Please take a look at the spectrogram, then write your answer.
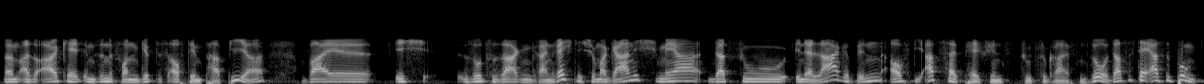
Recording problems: high frequencies cut off; severe; nothing above 3 kHz

